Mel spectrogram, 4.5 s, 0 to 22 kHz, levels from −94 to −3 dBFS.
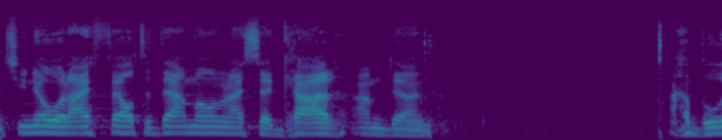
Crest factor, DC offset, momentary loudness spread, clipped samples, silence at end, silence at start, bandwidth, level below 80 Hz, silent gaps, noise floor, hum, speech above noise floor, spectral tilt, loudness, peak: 24 dB; under 0.1%; 11 LU; under 0.1%; 0 s; 0 s; 19 kHz; under -90 dBFS; none; under -90 dBFS; none; over 34 dB; -3 dB/octave; -55 LUFS; -34 dBFS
